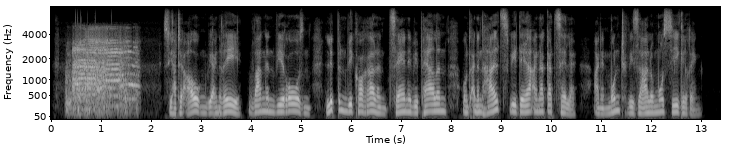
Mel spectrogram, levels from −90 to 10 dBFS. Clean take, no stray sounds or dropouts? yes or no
no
